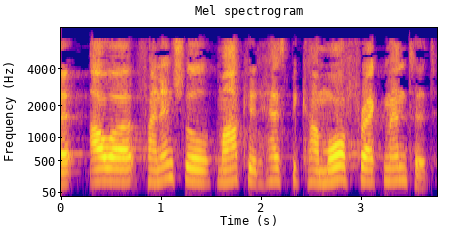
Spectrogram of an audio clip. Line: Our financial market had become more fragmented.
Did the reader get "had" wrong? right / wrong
wrong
